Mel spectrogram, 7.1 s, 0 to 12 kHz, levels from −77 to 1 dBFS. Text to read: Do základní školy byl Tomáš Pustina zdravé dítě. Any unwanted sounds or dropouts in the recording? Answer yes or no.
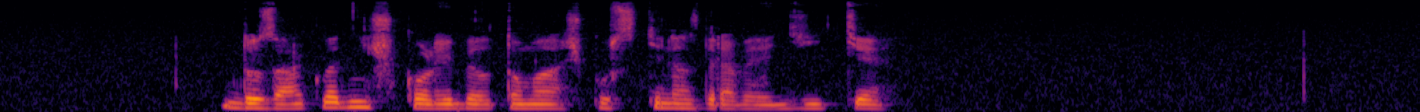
no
